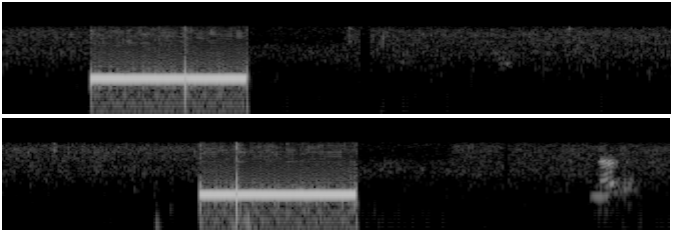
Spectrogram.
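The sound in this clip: Ringback tone on an outgoing phone call: two long, steady, mid-pitched beeps, each about a second long, separated by a few seconds of near silence.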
